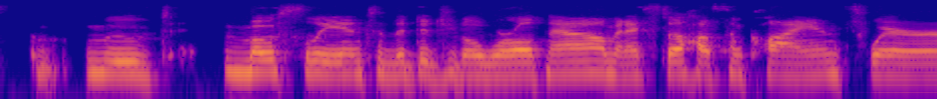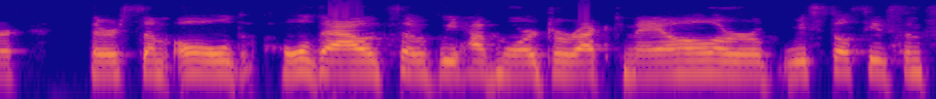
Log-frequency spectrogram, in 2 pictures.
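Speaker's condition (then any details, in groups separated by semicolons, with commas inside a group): No condition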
